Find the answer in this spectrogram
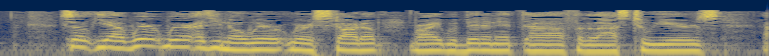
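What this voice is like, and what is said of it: Speaks with a distinct accent. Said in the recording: “I love your accent.”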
